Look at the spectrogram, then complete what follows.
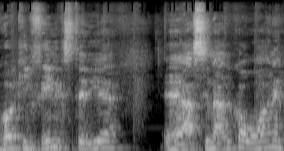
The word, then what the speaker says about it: Joaquin Phoenix: Ano passado, retrasado, acho que foi ano retrasado, um deles publicou que o Joaquin Phoenix, a pronúncia correta, o Joaquin Phoenix teria assinado com a Warner para fazer o filme do Coringa.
